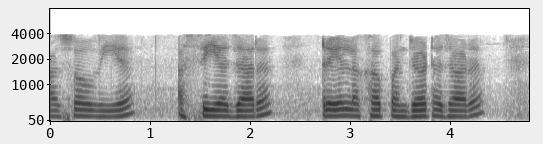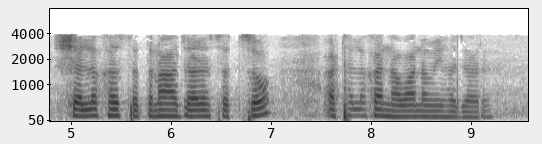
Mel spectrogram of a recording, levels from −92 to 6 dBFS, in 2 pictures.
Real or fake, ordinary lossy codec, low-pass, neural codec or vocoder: real; AAC, 16 kbps; 7.2 kHz; none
